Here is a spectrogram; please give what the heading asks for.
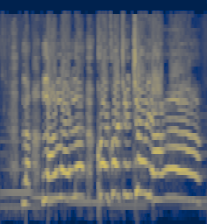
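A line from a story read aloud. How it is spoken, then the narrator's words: Breathless boy shouting. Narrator (Chinese): 男孩气喘吁吁地……对着工作中的村民喊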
